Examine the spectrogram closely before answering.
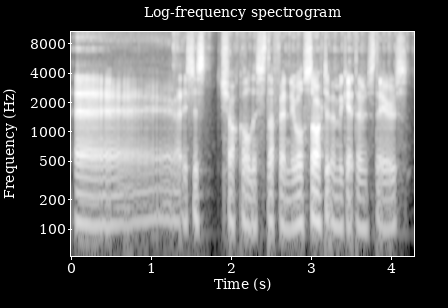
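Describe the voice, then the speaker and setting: A man's voice: on the low side, flat delivery, moderate pace, vocal fry, fairly bright tone, a little hiss or hum. A man chatting casually on a gaming livestream, thinking aloud in a playful, rambling way. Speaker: live streamer, host.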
